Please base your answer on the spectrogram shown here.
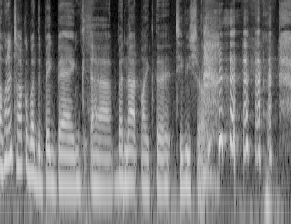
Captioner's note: laughing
